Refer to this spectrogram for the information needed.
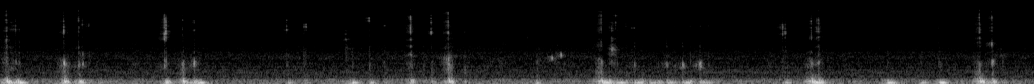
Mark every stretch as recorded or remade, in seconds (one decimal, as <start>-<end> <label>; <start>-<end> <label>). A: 0.0-10.3 recorded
